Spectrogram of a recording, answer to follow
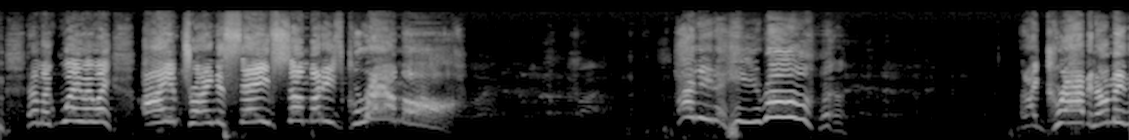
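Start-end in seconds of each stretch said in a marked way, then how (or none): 0.5-8.4 high, drawn-out mock-heroic shout; frantic shouted plea. Preacher acting himself saving a grandma, frantic high shout. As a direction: cry out desperately, stretching the last words. Retold frantic outburst to onlookers.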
